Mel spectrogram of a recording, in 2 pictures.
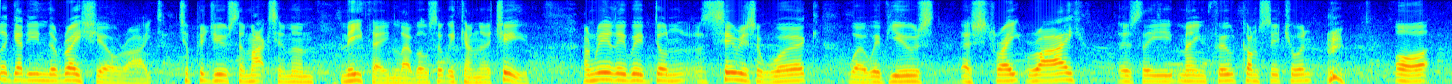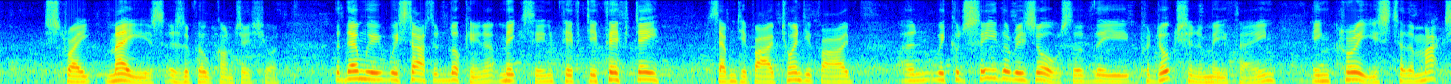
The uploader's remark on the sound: Live from the Engine Room. Today we are at the World Biogas Expo at the NEC in Birmingham.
